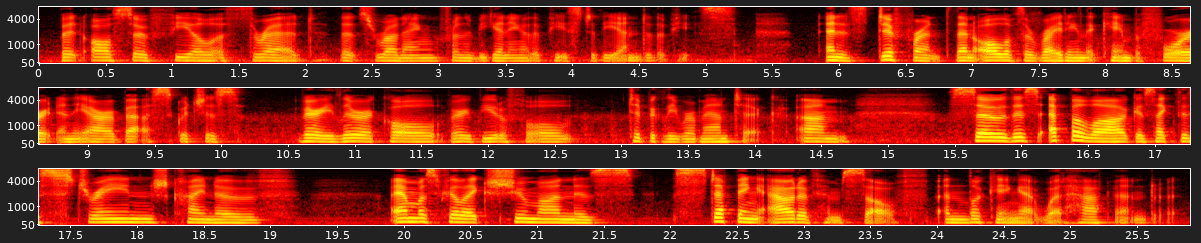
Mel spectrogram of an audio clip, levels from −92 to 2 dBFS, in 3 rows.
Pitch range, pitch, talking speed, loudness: 150-170 Hz, 160 Hz, 155 wpm, -26 LUFS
